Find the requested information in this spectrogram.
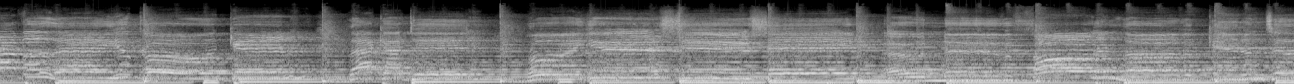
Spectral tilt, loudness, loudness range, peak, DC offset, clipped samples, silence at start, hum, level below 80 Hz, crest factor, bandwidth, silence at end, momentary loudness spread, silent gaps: -4 dB/octave; -10 LUFS; 2 LU; 0 dBFS; under 0.1%; under 0.1%; 0 s; none; -24 dBFS; 10 dB; 19 kHz; 0 s; 4 LU; none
